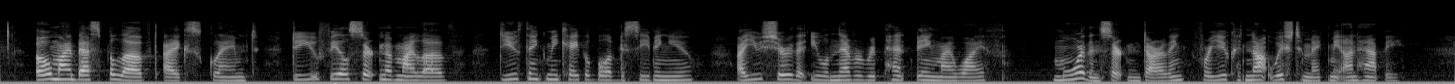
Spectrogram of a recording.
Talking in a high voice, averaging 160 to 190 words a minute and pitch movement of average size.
Yes: high, 195 Hz; average, 185 wpm; average, 3.9 semitones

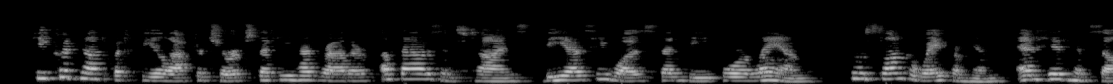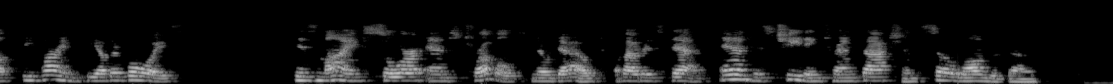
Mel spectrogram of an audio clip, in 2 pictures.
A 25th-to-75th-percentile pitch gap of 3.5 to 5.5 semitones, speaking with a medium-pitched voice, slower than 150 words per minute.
Yes: average, 4.2 semitones; medium, 170 Hz; slow, 135 wpm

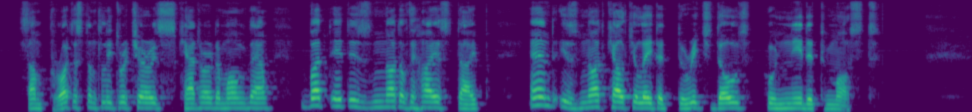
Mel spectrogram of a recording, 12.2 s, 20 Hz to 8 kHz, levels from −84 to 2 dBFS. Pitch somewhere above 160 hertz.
No: medium, 140 Hz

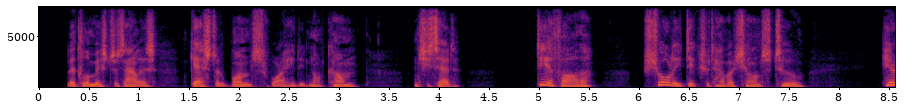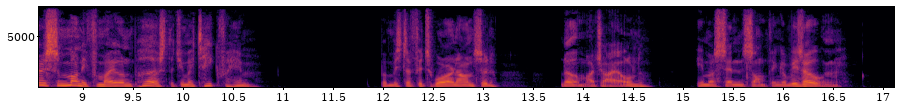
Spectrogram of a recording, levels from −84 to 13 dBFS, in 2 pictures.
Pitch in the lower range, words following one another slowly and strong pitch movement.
No: low, 125 Hz; average, 180 wpm; wide, 7.4 semitones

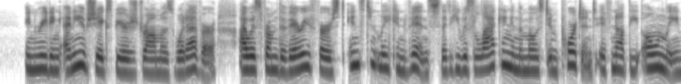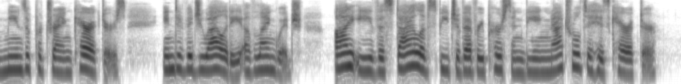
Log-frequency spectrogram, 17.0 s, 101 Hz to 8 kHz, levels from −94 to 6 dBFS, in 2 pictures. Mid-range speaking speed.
Yes: average, 165 wpm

